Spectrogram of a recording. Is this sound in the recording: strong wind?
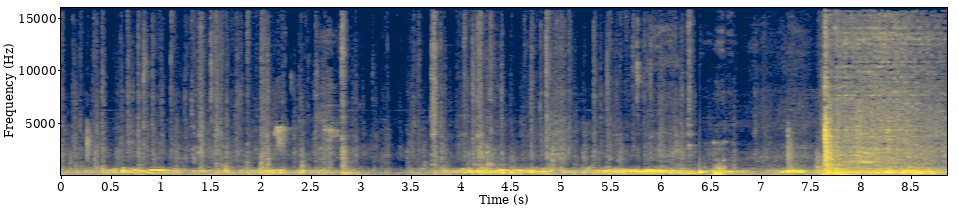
no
